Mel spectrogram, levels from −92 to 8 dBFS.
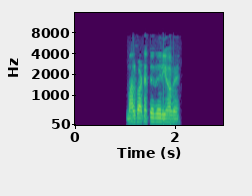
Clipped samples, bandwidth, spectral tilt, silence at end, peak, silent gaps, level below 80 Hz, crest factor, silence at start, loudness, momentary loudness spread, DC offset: under 0.1%; 7.8 kHz; -6 dB/octave; 0.9 s; 0 dBFS; none; -52 dBFS; 20 dB; 1 s; -17 LUFS; 10 LU; under 0.1%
